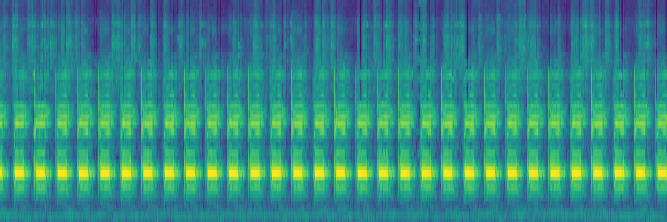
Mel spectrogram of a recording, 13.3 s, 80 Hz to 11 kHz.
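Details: MRI scanner noise during an MRI scan: steady, loud repeating mechanical knocking, about 140 pulses a minute, over a low hum.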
